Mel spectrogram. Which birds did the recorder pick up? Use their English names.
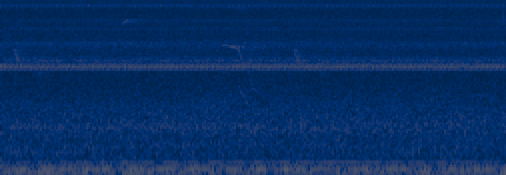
Northern Flicker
